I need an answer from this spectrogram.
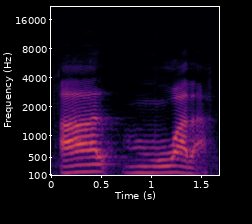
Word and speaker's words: almohada: For pillow in English, in Spanish, we have almohada. To me, this one's about like 5 times harder because the H being in the middle, and then also this word in general is fairly difficult to say.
